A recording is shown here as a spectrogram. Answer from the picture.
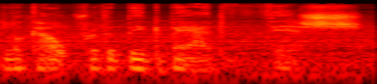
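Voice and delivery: soft, low whispered warning; whispering. Retold or imitated. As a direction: whisper it with suspense. Oh, she said.

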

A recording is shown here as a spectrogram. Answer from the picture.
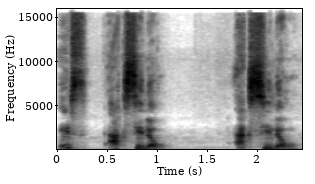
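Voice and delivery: excellent as French ek-say-LON, nasal end; French pronunciation. Shown as a demonstration. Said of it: "In French".

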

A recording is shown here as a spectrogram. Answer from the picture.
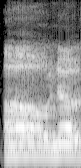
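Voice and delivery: acted parental alarm; dismayed father. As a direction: exclaim it like an exasperated dad. Father dismayed at junk food.

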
